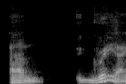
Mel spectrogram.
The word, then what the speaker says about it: Graeae: Well, Graeae is how we pronounce it, as in Graeae. But it's not how it's spelled.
